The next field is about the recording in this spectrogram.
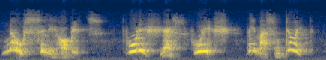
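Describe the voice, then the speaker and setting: Storybook creature: wretched and cringing, high squealing voice, hissing, wildly swooping, muffled recording. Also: male voice, expressive, a little slow, creaky, heavily acted. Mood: frantic, squealing. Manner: repetitive wheedling, speaks of himself in third person. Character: wretched, greedy, whining creature, cringing and easily alarmed.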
